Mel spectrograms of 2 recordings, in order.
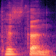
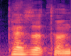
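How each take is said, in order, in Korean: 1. 첫 음절 뒤에는 모음이 들리지 않습니다. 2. 첫 음절 뒤에 약한 모음이 들립니다. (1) "어는 거의 발음이 안 되고요. 테스턴 이렇게 발음해도 괜찮아요" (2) "테서턴 이렇게 발음합니다"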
